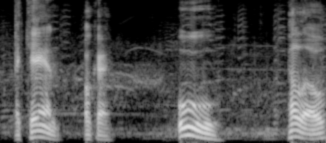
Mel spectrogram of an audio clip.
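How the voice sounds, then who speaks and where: A man is speaking with music in the background. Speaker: gamer. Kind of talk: gameplay commentary.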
